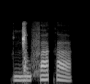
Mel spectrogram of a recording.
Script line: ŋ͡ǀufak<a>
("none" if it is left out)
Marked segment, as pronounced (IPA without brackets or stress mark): a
